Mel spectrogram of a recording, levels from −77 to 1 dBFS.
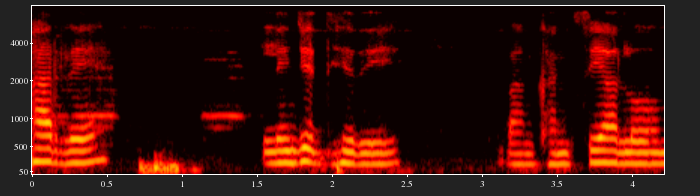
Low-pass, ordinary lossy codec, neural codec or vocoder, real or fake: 7.2 kHz; Opus, 16 kbps; vocoder, 44.1 kHz, 128 mel bands every 512 samples, BigVGAN v2; fake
